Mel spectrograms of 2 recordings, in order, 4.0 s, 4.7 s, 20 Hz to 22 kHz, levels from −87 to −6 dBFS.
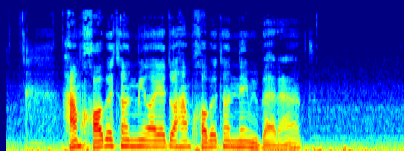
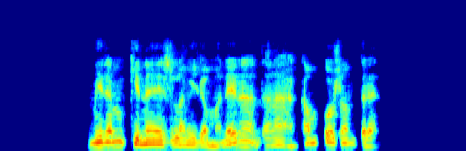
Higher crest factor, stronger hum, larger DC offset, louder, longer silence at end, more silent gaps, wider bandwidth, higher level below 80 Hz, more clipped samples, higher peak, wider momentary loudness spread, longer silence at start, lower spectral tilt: about the same, 22 dB vs 18 dB; neither; neither; first, -20 LUFS vs -30 LUFS; second, 0 s vs 0.9 s; second, none vs 3.19-3.23 s; first, 16 kHz vs 7.4 kHz; first, -36 dBFS vs -68 dBFS; neither; first, 0 dBFS vs -12 dBFS; first, 22 LU vs 7 LU; second, 0.05 s vs 0.9 s; first, -8.5 dB/octave vs -6.5 dB/octave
